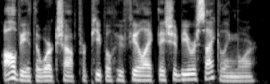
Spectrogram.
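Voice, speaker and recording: An actor playing a mild, earnest, genteel public radio host, announcing in an understated way for a video game. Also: male voice, medium pitch, fairly even intonation, fast, pushed and bright, no room sound, studio quality, close to an everyday voice.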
